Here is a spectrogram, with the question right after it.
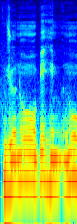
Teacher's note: واو مدہ ہے ایک الف کی مقدار کے برابر کھینچ کر پڑھیں گے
